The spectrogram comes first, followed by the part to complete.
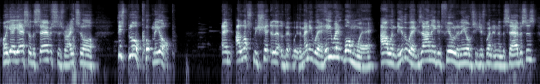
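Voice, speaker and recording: This young co-host has a high, bright voice and chats casually. Full of energy, he tells stories laced with swearing and is quick to laugh at himself.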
